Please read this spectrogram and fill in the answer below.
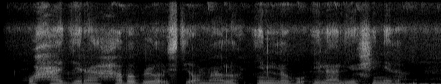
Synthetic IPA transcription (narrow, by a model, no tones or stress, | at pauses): wɑħɑːt͡ʃɪɾahɐβɐblɔːʔɪst̪ʰɪ̰ʕmaːlɔɪnlɐɣʊ̰ʔɪlaːlɪjɔʃɪnɪðɐ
